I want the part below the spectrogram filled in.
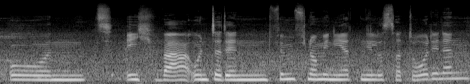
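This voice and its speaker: A woman speaks very slowly with a slight Tyrolean accent and a fairly high pitch. Her intonation is fairly even, and there is noticeable background noise. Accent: slight Tyrolean tinge. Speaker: children's book illustrator. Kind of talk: interview.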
